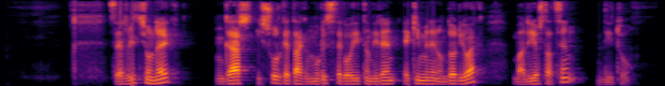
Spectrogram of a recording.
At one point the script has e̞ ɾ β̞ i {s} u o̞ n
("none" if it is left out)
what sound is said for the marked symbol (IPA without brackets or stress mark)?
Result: t͡s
